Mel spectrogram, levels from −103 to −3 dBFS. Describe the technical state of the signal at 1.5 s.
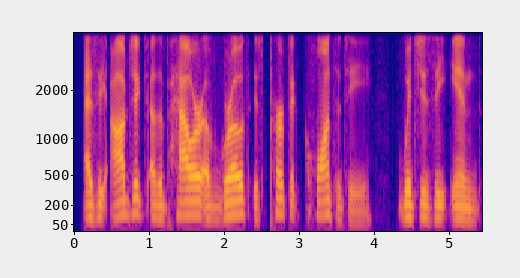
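At 1.5 s the speech is intact, with no fault present, only the narrowband sound of the G.711 mu-law call path, which leaves nothing above 4 kHz.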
